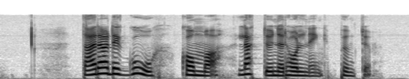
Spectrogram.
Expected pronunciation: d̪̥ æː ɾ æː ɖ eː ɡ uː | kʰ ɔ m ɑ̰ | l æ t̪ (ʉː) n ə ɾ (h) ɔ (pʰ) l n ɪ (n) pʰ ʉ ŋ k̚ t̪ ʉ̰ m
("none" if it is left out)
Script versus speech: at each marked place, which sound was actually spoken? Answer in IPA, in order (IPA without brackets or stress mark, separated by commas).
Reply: ʉ, h, none, ŋ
